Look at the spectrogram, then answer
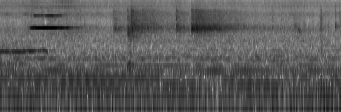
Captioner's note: gate creaking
